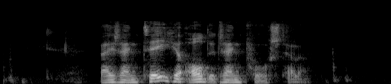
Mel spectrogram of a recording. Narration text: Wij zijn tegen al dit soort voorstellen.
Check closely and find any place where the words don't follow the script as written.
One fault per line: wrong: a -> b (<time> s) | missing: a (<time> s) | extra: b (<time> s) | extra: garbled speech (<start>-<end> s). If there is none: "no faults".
wrong: soort -> zijn (2.2 s)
